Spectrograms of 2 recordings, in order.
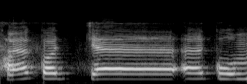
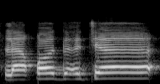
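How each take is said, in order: First: The d merges straight into the following j. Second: The d is released with a short echoing bounce. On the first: "aku baca secara id idgham" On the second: "secara qalqalah"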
